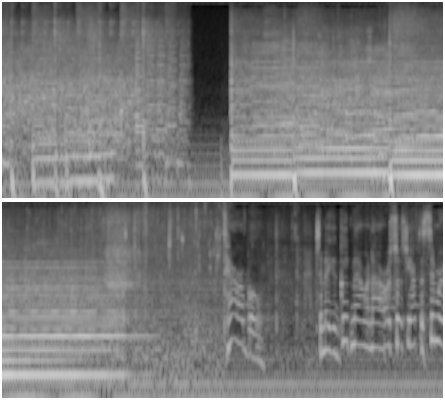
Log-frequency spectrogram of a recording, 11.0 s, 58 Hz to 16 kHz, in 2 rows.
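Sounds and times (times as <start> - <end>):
music chord: 2.9 - 7.6
low hiss: 4.6 - 11.0.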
